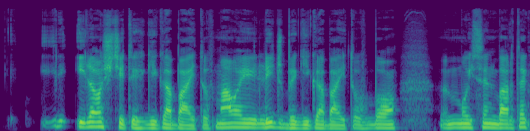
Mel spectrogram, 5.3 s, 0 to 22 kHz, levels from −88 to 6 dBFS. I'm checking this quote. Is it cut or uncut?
uncut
